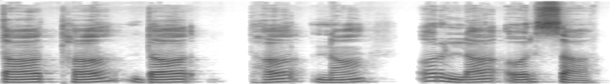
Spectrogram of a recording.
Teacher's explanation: सपेरा वाला सा जो होता है इसका उच्चारण स्थान दंत है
